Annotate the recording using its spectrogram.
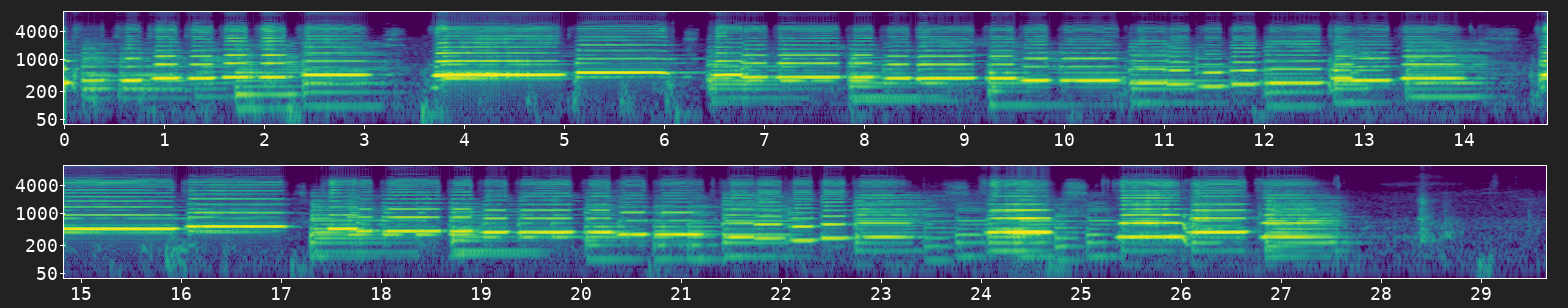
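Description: Alto saxophone playing a simple exercise melody as a string of separate notes, in phrases broken by short pauses for breath. It stops just before the end.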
